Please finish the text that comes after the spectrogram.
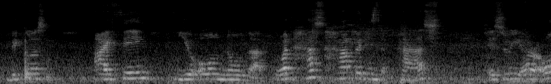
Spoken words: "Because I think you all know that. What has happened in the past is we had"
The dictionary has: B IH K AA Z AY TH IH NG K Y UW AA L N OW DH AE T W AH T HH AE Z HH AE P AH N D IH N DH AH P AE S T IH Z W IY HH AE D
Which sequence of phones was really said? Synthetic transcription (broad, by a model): B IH K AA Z AY TH IH NG K Y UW AA L N OW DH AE T W AH T HH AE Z HH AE P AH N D IH N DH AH P AE S T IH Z W IY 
